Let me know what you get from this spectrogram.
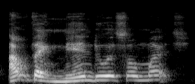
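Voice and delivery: ordinary talk, nothing marked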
